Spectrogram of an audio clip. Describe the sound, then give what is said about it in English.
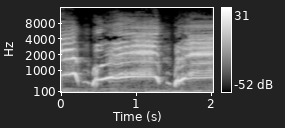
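A person imitates a pig call: three loud, shrill, squealing cries, a short one followed by two long sustained ones, each swooping up in pitch at the start. “Surprisingly, that was not a bad pig call.”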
